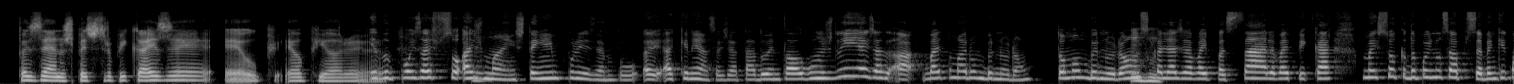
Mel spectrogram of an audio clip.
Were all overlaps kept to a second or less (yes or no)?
yes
